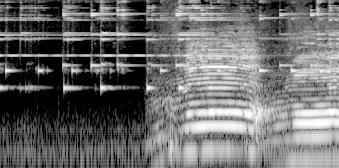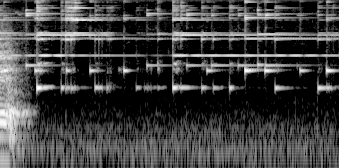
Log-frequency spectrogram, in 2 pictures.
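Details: Two long, deep moos, one right after the other, come from a cow in a tame herd being walked along village roads to the pen in the morning, with cowbells jangling steadily throughout.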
